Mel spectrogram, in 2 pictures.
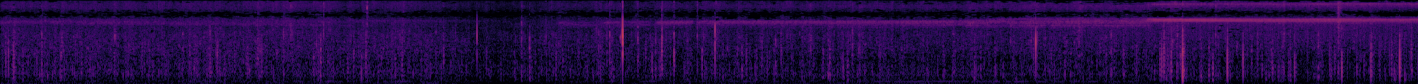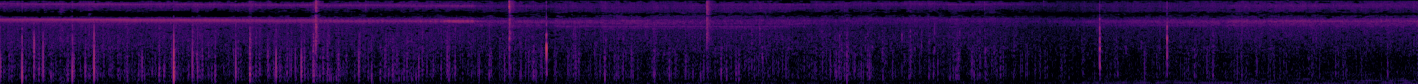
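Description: Raindrops and drips pattering on a tarp, a steady hiss with scattered sharp taps that thicken about ten seconds in. Under it is a steady high-pitched insect drone that grows louder about twelve seconds in.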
